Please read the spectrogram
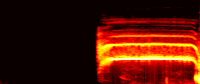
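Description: A high-pitched acted scream, "Aaah!", held on one steady pitch for about a second. It starts about a second in, after dead silence.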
